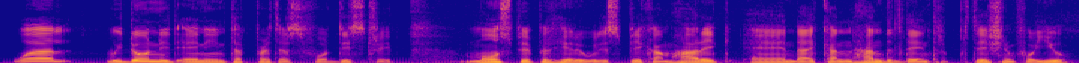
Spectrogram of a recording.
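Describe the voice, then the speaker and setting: An actor playing an earnest, modest young Ethiopian research partner and interpreter in an educational radio drama. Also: male voice, mid-range voice, brisk, few pauses, dry recording, lightly acted. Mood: friendly, earnest.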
